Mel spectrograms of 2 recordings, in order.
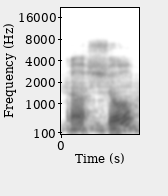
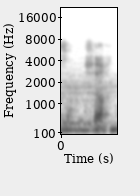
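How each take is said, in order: First: Short with the T said, English style; English word. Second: Short whispered with the final T; whispered model. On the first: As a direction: pronounce the final T of short. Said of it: "Prononce le T". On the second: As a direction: breathe short, sounding the T. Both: Shown as a demonstration.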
